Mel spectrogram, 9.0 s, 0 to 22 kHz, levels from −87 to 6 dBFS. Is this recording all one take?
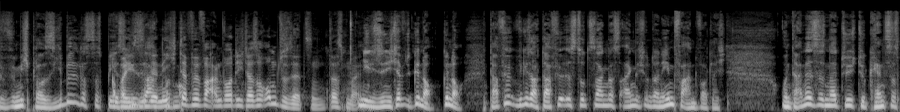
yes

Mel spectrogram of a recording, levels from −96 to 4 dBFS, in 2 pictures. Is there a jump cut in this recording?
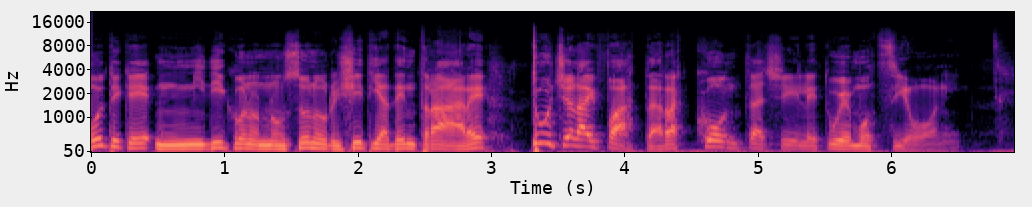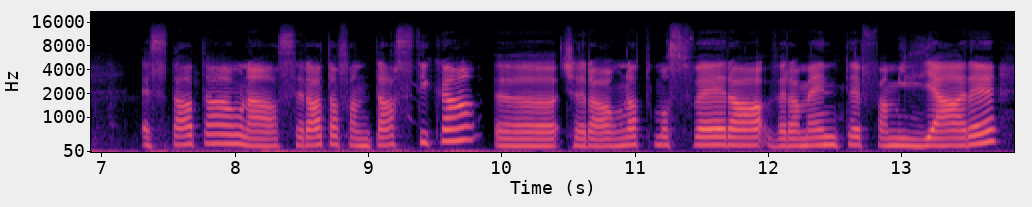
yes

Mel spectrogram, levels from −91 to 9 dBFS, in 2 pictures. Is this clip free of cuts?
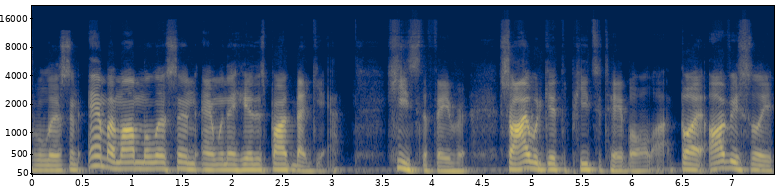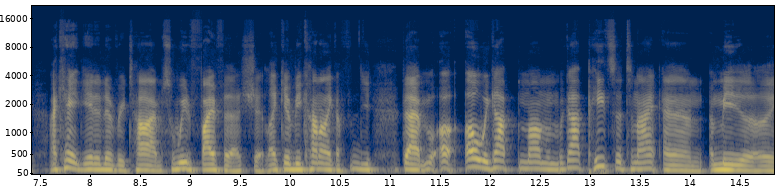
no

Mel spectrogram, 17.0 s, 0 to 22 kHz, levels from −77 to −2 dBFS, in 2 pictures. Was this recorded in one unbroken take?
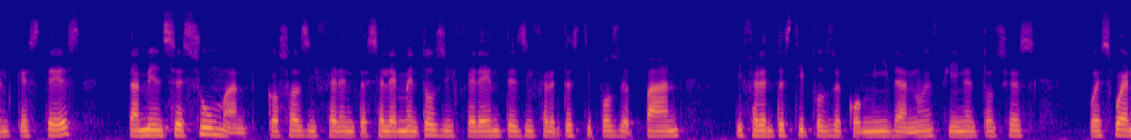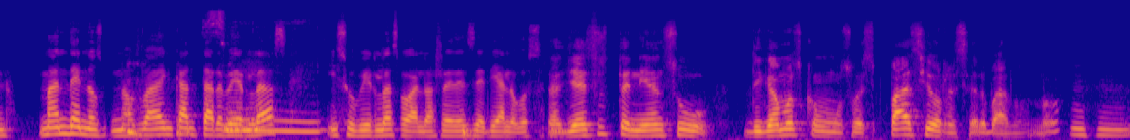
no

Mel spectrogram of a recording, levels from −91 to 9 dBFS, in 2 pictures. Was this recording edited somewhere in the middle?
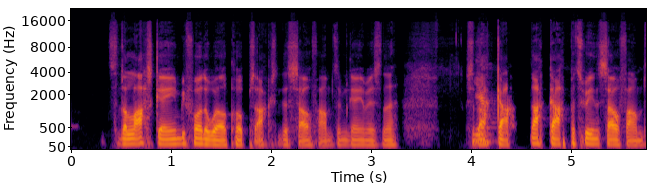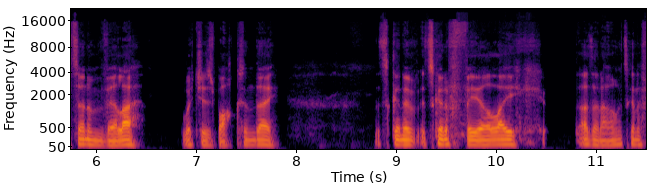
no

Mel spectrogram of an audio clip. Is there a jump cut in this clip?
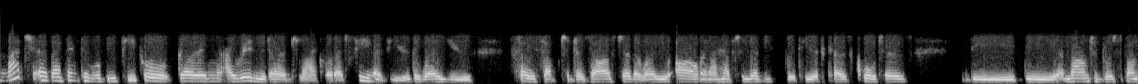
no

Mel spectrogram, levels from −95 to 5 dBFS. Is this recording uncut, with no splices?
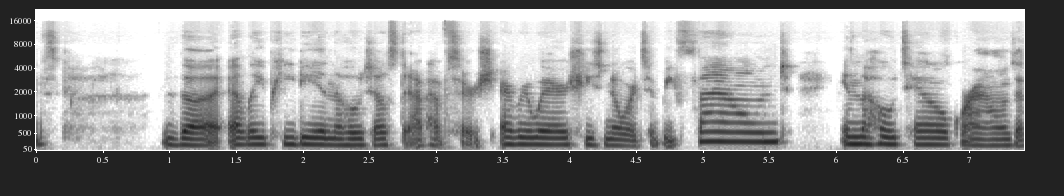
yes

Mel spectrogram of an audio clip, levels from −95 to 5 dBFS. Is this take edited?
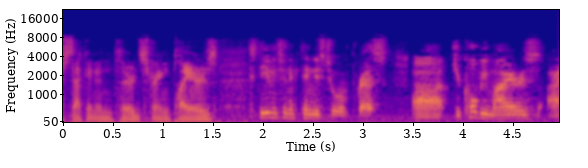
yes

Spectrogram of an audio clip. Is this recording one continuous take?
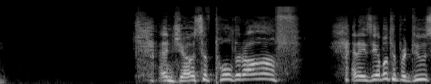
yes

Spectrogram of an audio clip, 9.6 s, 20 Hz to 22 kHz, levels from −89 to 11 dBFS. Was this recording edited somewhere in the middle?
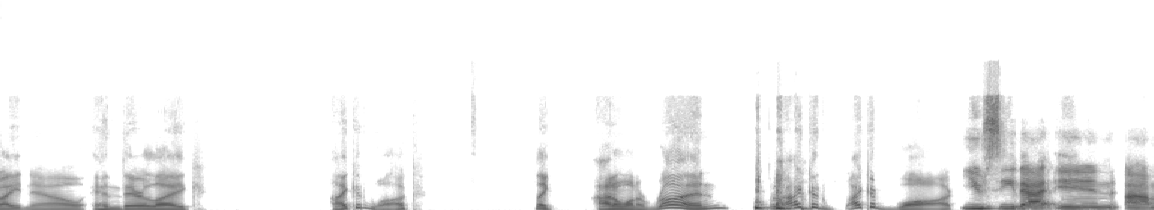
yes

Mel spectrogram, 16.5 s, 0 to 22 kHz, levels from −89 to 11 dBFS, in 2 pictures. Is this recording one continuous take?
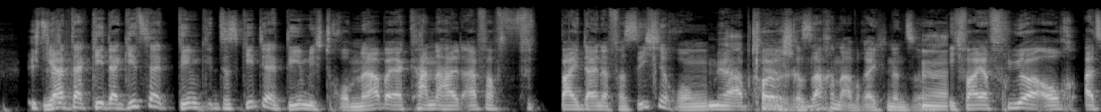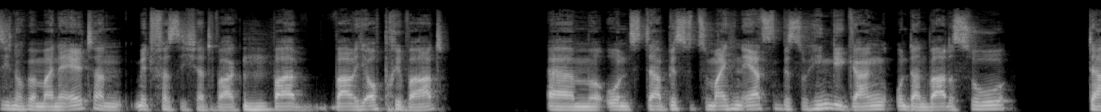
no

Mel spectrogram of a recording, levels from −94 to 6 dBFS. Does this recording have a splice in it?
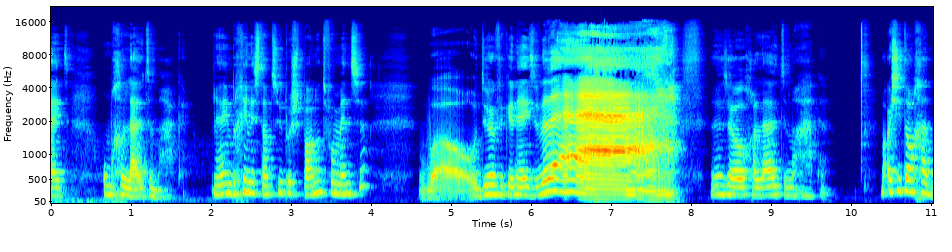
no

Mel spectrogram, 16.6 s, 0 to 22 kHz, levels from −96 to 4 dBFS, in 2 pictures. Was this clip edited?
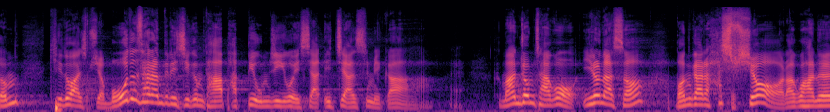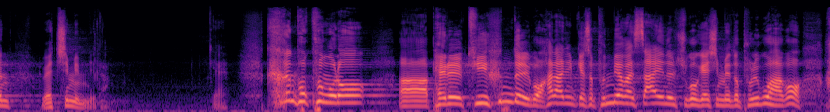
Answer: no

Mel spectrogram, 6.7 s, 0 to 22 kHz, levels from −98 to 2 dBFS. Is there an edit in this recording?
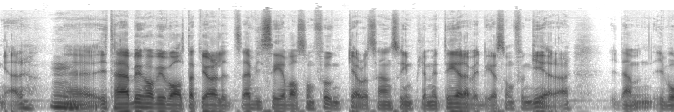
no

